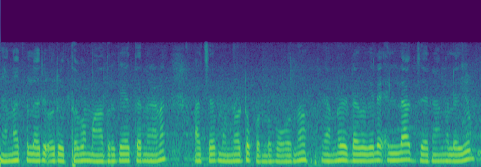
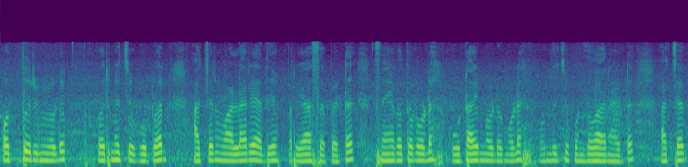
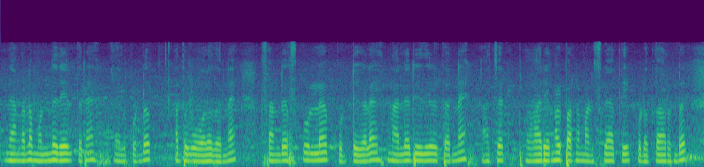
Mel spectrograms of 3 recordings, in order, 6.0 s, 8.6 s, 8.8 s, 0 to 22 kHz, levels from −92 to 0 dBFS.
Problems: background sounds at intervals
